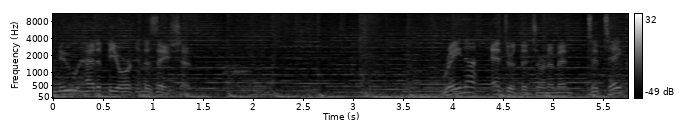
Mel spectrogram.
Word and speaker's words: Reina: is I think it's I think it's pronounced Raina I think but yeah let's do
